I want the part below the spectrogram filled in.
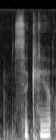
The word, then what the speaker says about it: Soquel: S-O-Q-U-E-L. Sequel.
